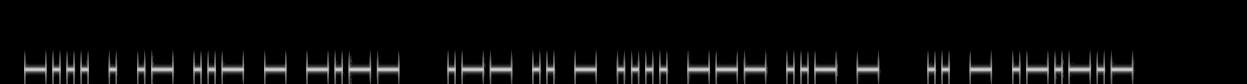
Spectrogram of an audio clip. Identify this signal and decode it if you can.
Morse code, heard as a keyed tone, about 17 wpm, 700 Hz. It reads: BEAUTY WITHOUT IT.
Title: Sentences from Top 600 Words 17wpm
